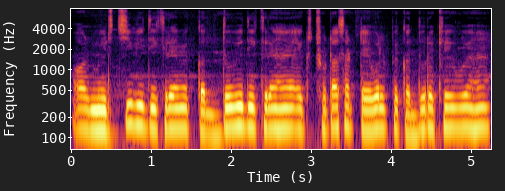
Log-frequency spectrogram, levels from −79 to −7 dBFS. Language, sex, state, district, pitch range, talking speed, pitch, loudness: Hindi, male, Bihar, West Champaran, 130-140 Hz, 230 wpm, 135 Hz, -13 LUFS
